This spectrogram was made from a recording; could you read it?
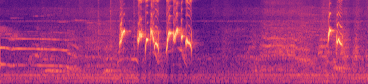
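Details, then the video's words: Red-whiskered bulbul singing in the morning, a lure recording for training other birds, in the double twisted-note style: a quick burst of about eight bright, sharply bending whistled notes, then a shorter phrase, after faint steady tones. "Luyện chào mào hót sáng hay nhất, Ép chào mào hót âm kép xoắn hay tuyệt, luyện chào mào hót căng lửa"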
